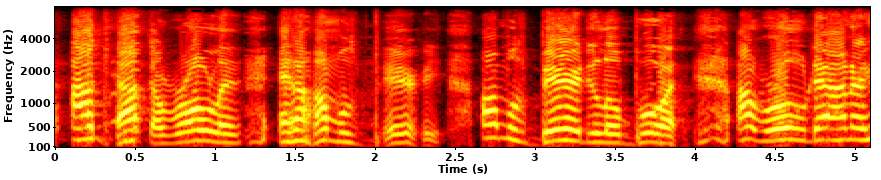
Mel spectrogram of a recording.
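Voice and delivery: laughing. Real, not acted. Laughing retelling of rolling downhill.

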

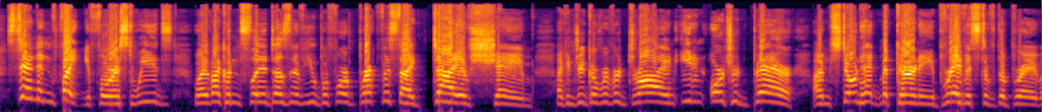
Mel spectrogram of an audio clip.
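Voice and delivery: loud, booming proud owl proclaiming himself; boastful owl roar. Acted. Reading out the barn owl's boastful entrance, booming loud. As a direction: announce yourself like a swaggering warrior. Owl shouts at fleeing weasels.

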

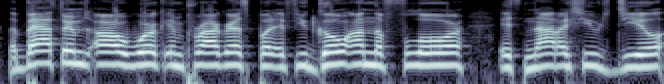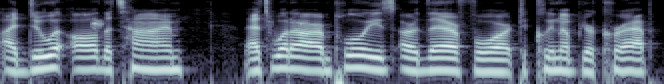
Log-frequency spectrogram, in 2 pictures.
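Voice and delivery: lightly voiced New York pitchman; brash New York ad read, winding down; New York accent. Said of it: "do it with, like, a New York accent".

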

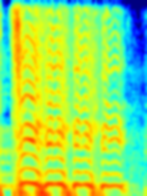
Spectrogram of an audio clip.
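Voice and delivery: very high forced giggle "Tee"; dainty fake giggle; fake laugh. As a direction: squeak out a phony tittering laugh. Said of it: "fake laugh".

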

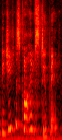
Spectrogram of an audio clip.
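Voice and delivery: high, startled disbelief; surprised question. Retold or imitated. Mom catching her son's insult on video, high surprised. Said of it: "I was like".

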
